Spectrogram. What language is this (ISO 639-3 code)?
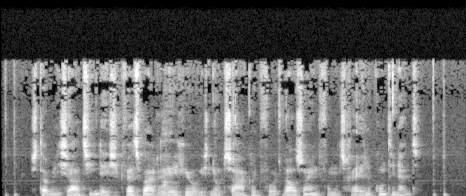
nld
